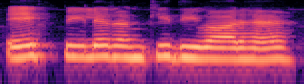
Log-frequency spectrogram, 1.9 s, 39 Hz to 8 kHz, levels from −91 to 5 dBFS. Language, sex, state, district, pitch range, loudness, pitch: Hindi, female, Uttar Pradesh, Shamli, 195-225 Hz, -13 LUFS, 210 Hz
